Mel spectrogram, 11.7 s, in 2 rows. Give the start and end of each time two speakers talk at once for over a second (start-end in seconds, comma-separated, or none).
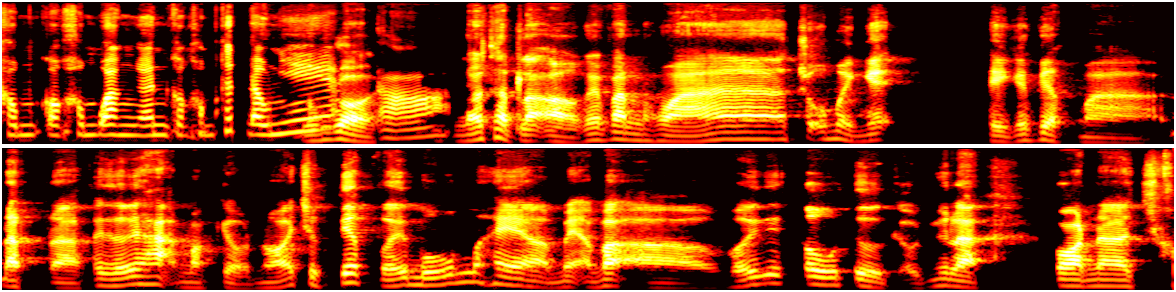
none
